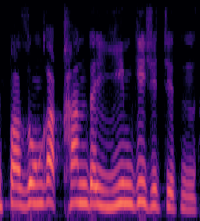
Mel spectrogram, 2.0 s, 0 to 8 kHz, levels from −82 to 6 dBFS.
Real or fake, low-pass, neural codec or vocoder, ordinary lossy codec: real; 7.2 kHz; none; none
